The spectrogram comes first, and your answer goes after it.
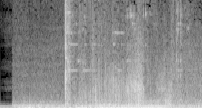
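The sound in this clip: Flames burst up from a fire conjured by a spell: a sudden sharp whoosh of flame cuts through a continuous low rumbling roar, which keeps burning loudly for the rest of the moment.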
